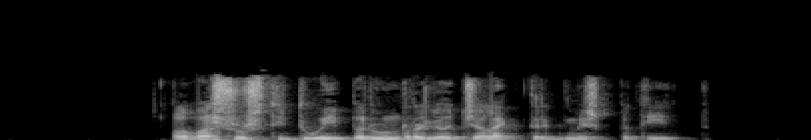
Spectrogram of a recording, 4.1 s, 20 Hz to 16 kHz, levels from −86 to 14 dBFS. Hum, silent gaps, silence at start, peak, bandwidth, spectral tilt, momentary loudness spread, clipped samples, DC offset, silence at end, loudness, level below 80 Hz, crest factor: none; none; 0.85 s; 0 dBFS; 7.8 kHz; -4 dB/octave; 16 LU; under 0.1%; under 0.1%; 0.7 s; -17 LUFS; -52 dBFS; 18 dB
